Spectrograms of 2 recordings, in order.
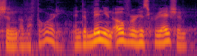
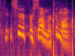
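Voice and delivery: cheering on; 8 semitones higher, 3 dB louder, faster than usual. Real, not acted. Rallying the congregation.

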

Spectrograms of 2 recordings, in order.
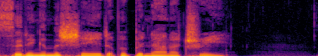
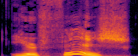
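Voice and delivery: high-pitched astonished question; mildly alarmed man; startled cry; 7 semitones higher than usual. A narrator's reading. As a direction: echo it in disbelief, pitch jumping up. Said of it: "cried the man".

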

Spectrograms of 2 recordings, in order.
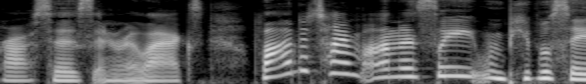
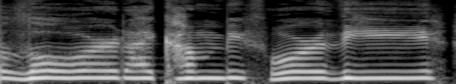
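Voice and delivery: put-on raised, slow, solemn old-fashioned prayer; formal prayer voice; 4 semitones higher, slower than usual. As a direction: address the Lord like a humble courtier. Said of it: "You're not like".

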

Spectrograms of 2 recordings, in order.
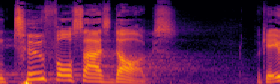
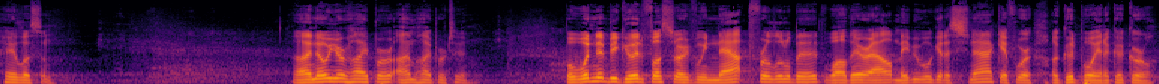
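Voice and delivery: a hint of a sleepy, scheming pet; imagined dog voice; 4 semitones lower than usual. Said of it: "did my dog turn to the other dog and go".

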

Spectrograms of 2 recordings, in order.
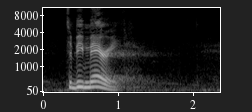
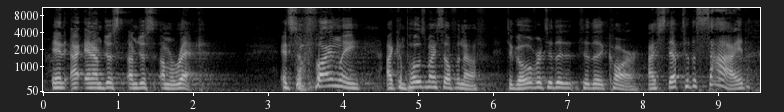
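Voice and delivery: normal talking voice

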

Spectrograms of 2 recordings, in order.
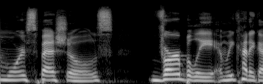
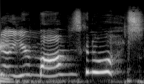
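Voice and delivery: high teasing voice; 14 semitones higher, 4 dB louder than usual. Pretend.

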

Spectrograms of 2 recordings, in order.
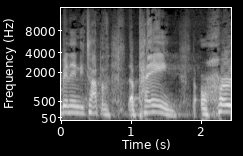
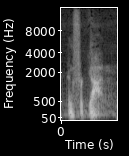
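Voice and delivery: trailing off into a whisper; fading whisper; 10 semitones lower, 9 dB quieter, faster than usual. Acted. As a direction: let it die away to a whisper. Preacher fades into silence.

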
